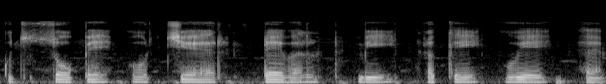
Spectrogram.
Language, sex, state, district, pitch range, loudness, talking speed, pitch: Hindi, male, Rajasthan, Jaipur, 105-115 Hz, -19 LUFS, 90 wpm, 110 Hz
